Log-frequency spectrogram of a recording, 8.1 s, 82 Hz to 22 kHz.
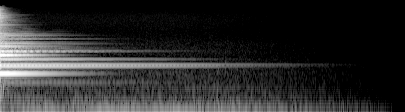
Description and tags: A small gong around 6 inches across hanging in a wooden frame stuck with a black plastic mallet at various ranges with limited processing. Recorded with Olympus digital unit, inside and outside of each drum with various but minimal EQ and volume processing to make them usable.
percussion, gong, hit, mini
